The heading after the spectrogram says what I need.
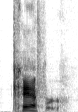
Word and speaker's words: CAFR: comprehensive annual financial report which we refer to as cafr which is pronounced phonetically caffer so from now on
